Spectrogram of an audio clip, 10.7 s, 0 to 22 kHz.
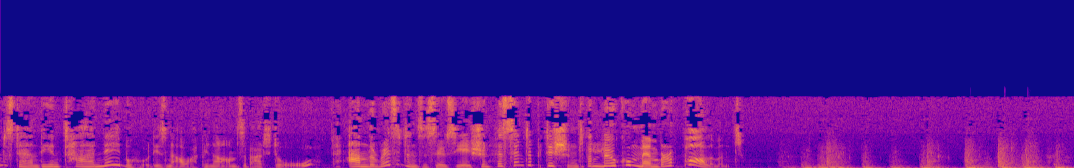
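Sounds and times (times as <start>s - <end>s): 
speech: 0.1s - 7.5s
thumping on a front door: 7.8s - 10.7s.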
